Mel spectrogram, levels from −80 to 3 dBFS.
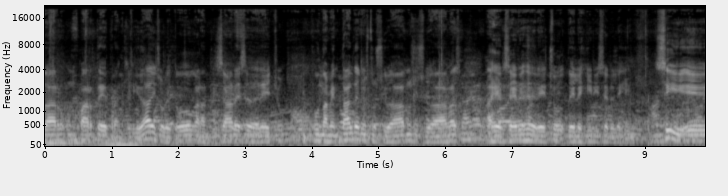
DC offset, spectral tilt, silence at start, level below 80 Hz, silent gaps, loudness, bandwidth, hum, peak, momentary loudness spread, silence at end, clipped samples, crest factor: under 0.1%; -6.5 dB/octave; 0 s; -40 dBFS; none; -21 LUFS; over 20 kHz; none; -2 dBFS; 7 LU; 0 s; under 0.1%; 18 dB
